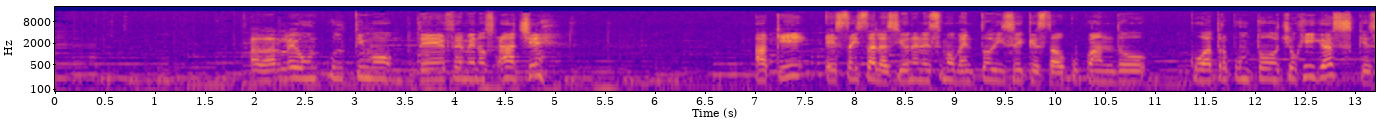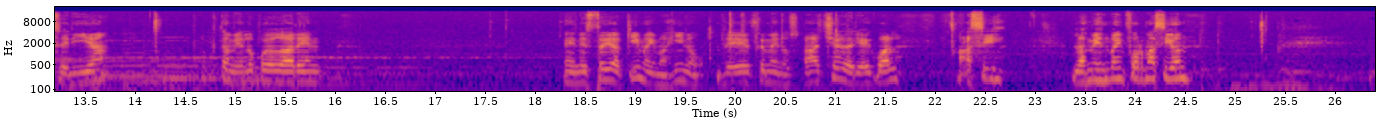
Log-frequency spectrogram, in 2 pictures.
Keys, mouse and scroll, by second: 0.4 click, 17.4 click, 18.1 click, 19.0-20.8 typing, 25.0 click.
